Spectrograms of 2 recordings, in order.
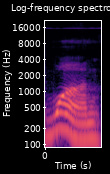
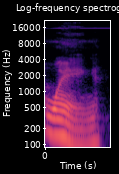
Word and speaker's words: Wang: hit head-on dragon one that's pronounced one not wang is more or less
